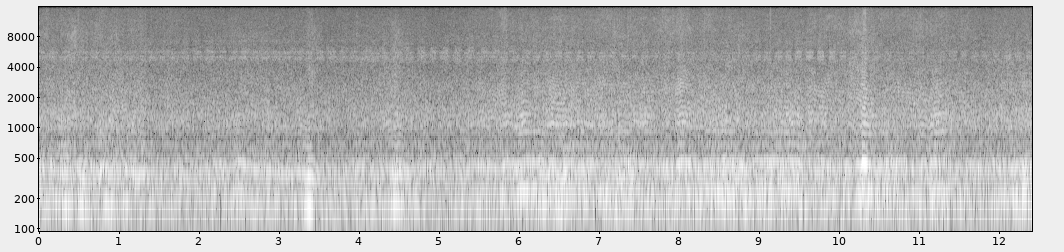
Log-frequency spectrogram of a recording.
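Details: Honeybee swarm out of its hive, a dense steady drone of overlapping wingbeats with hum bands near 200 and 400, brief louder passes of single bees flying close, continuous throughout.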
